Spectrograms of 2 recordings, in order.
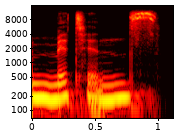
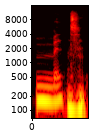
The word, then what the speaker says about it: mittens: just like you say mittens you I pronounced the t's mittens mittens also say Milwaukee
